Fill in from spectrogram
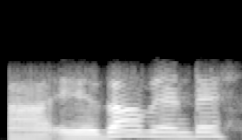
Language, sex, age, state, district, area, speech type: Malayalam, female, 45-60, Kerala, Idukki, rural, conversation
